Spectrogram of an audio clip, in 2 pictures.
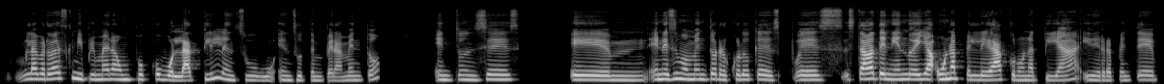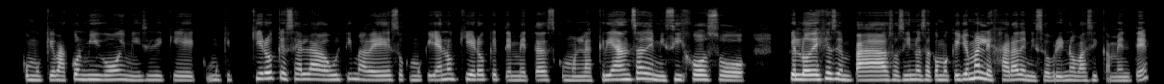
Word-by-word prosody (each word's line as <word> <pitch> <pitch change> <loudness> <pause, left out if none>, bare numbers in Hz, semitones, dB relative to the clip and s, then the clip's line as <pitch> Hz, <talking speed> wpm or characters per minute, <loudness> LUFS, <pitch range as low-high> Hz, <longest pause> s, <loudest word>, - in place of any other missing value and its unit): la 250 +3 0
verdad 250 +2 +1
es 275 - -4
que 280 - 0
mi 255 - +4
prima 230 0 -1
era 235 0 +1
un 225 0 +1
poco 230 0 -3
volátil 195 +7 +2
en 215 -4 -1
su 195 -3 -6
en 200 -1 -4
su 195 - -3
temperamento, 195 - -5 0.5
entonces, 220 +2 -2 0.5
em, 200 -2 +2
en 230 +2 +1
ese 240 +3 +3
momento 235 0 +1
recuerdo 220 -1 -2
que 230 - -2
después 210 0 -2
estaba 250 +4 +6
teniendo 240 -1 +3
ella 235 0 +6
una 265 +3 +4
pelea 210 0 +3
con 210 -2 -4
una 195 -1 -2
tía 200 +3 -1
y 205 - -4
de 200 - -1
repente, 195 +2 -4 0.3
como 205 -1 -4
que 210 - -4
va 200 -1 0
conmigo 220 -1 -1
y 220 - -4
me 200 - -5
dice 195 +1 -8
de 205 -1 -6
que, 195 -2 -6
como 210 0 -10
que: 215 - -14 0.2
"Quiero 270 +1 +2
que 265 -2 -2
sea 240 0 -3
la 230 -3 +2
última 220 +1 -3
vez, 205 +1 -1
o - - -6
como 200 0 -8
que 210 - -7
ya 210 - +1
no 235 0 -2
quiero 225 -1 -1
que 225 - -6
te 195 -3 -7
metas 200 +1 -3
como 195 -1 -7
en 190 - -4
la 190 -1 -3
crianza 220 +4 +2
de 250 -3 +2
mis 195 0 -3
hijos, 220 0 +1
o 190 -2 0 0.4
que 230 - +5
lo 225 - +7
dejes 240 +4 +4
en 210 -4 +1
paz", 205 +1 +4
o - - -2
así, 215 +2 -2
¿no?, 220 - 0
o - - -3
sea, 210 - -2
como 210 -1 -2
que 220 - -1
yo 245 - +3
me 295 - +7
alejara 215 -4 +2
de 225 - 0
mi 190 - -3
sobrino 185 +2 -4
básicamente. 185 - -5
215 Hz, 225 wpm, -20 LUFS, 200-230 Hz, 0.5 s, lo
